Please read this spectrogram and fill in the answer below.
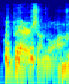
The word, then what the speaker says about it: Auberjonois: Auberjonois. – And that's how to pronounce his name.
